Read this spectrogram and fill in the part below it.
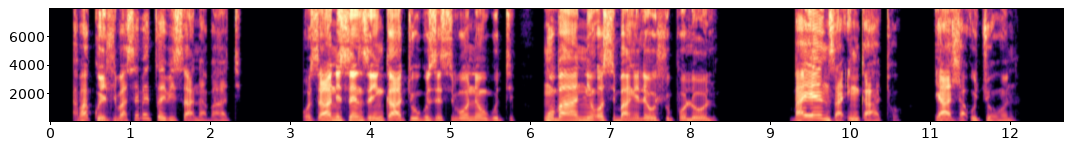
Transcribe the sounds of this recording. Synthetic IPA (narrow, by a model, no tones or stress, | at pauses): aβaɡ̥ʱweɮiβasɛβɛǀeβisanaβaːtʰi̥ | ɔzanisɛnd͡zʱɛiŋkʼatʰiuɣuzɛsiβɔnɛuɣutʰi | ŋuβaniosiβaŋɛlɛuɬupʰɔloːlu | βajɛnd͡zʱaʔiŋkʼatʰɔ̰ | jaɮa̰ʔud̥ʒ̥ʱɔːna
